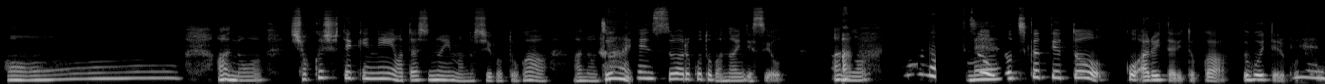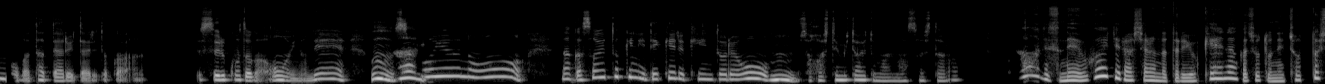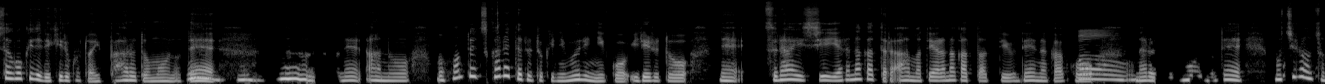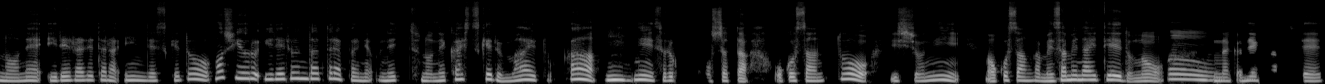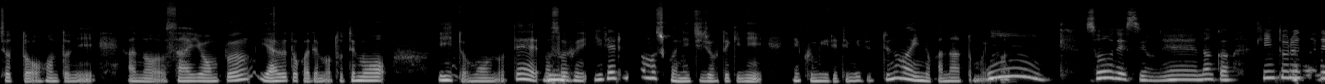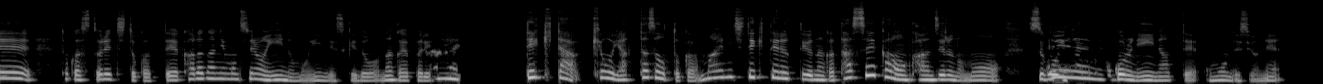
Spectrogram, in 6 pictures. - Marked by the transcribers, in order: drawn out: "はあん"; other background noise
- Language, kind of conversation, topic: Japanese, advice, 小さな習慣を積み重ねて、理想の自分になるにはどう始めればよいですか？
